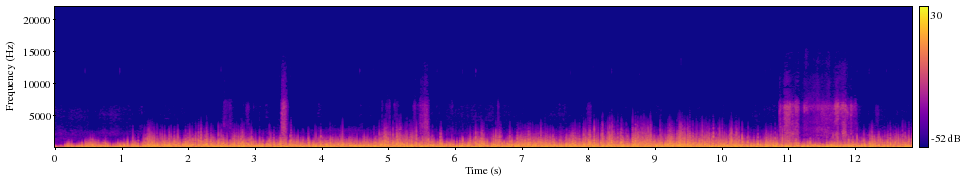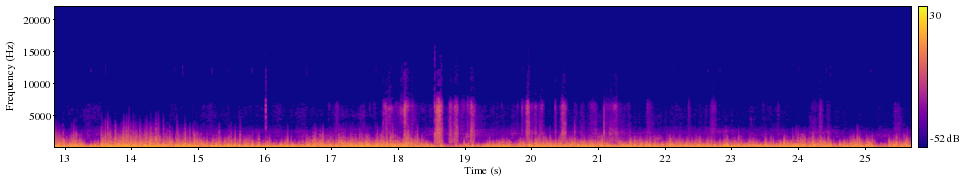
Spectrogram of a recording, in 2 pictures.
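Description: Wind buffeting the phone's microphone: a loud, steady rushing that starts suddenly and holds throughout, with a few brief crackles near the middle and toward the end.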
